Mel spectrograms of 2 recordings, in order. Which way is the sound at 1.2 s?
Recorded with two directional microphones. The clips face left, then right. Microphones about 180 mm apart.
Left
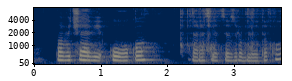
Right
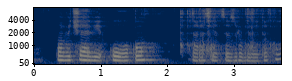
65° left (ahead or behind).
